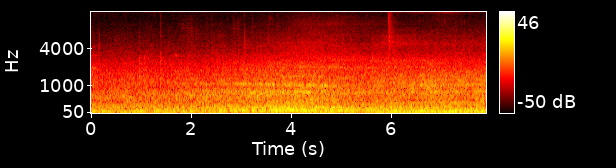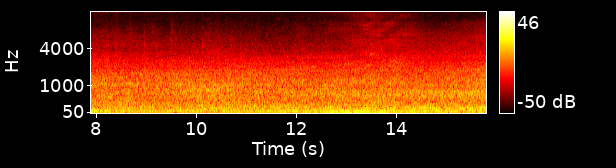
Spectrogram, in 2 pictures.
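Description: A bus engine rumbles as the bus passes close by.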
